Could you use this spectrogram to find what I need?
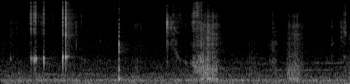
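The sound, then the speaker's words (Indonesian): Crisp crunches of snack chips being bitten and chewed after a rice meal, several sharp, irregular bites and crackles scattered over a soft background hiss. “ciki-ciki yang aku beli tiga hari yang lalu belum aku makan-makan kan selesai makan nasi tadi aku makan ciki-ciki”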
